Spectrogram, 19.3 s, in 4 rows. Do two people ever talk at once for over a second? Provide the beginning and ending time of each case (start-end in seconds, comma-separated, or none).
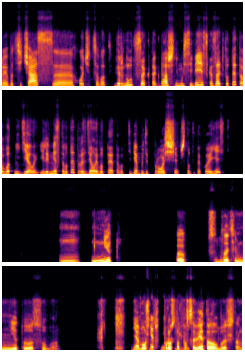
17.1-18.4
